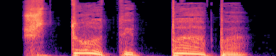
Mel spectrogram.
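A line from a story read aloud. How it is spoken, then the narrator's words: Terrified whisper. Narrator (Russian): в ужасе прошептала его дочь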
